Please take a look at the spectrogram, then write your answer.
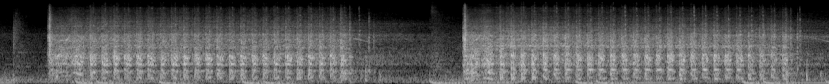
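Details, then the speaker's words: BMW 335i N54 fitted with larger F54 Super-TD04 twin turbos: two long bursts of steady starter cranking, about three beats a second, engine never fires. Coil packs unplugged to prime the new turbos with oil before first start. "a little bit of fuel spray it'll be okay as long as we don't have spark it won't fire over won't put any exhaust castes in the turbo so we'll get them primed"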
